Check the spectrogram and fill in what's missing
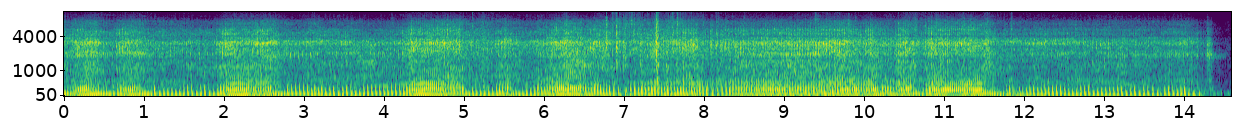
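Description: A Sherco 300 SEF Factory dirt bike engine runs close and loud throughout, with a steady idle broken by uneven blips of throttle, then cuts off abruptly at the very end.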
